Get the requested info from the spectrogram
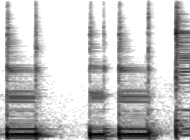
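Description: Electric bass guitar (Enfield Lionheart) slapped with the thumb on the open E string: one note at the start, then a pair about a second in, each with a sharp attack and ringing about half a second.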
